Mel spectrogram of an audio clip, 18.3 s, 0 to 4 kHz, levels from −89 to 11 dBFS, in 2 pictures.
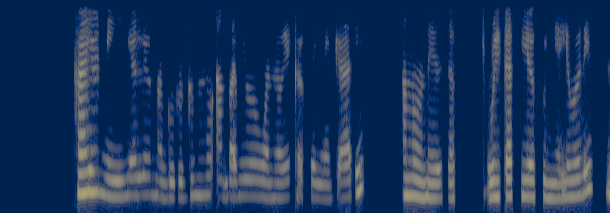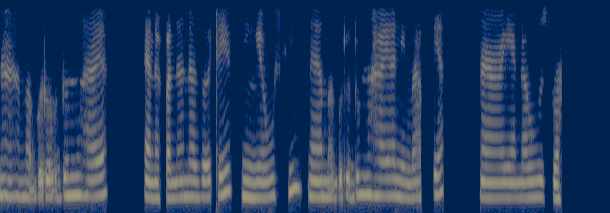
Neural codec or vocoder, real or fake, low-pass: codec, 16 kHz, 1 kbps, X-Codec, HuBERT features, trained on balanced general audio; fake; 3.6 kHz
